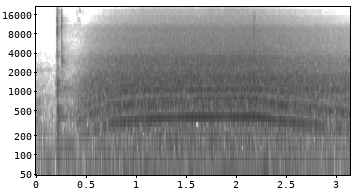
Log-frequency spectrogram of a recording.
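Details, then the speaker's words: Hydraulic Power Plus hydraulic power pack, daily precheck: the cooling fan, which should be running when above freezing, spins up and holds a steady, even whir with no rubbing or rattle, running normally. "Make sure the fan is running if you're above freezing temperature."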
